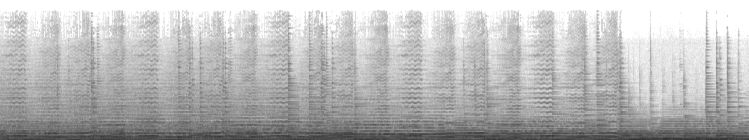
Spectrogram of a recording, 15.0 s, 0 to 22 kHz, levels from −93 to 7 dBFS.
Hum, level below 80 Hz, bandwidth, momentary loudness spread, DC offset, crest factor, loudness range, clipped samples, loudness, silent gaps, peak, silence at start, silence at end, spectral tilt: none; -24 dBFS; 18 kHz; 2 LU; under 0.1%; 12 dB; 1 LU; under 0.1%; -18 LUFS; none; -4 dBFS; 0 s; 0 s; -6 dB/octave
